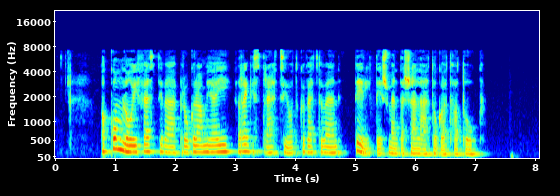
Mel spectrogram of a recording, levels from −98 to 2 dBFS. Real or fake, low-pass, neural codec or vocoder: real; 7.2 kHz; none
